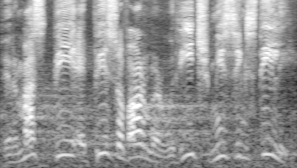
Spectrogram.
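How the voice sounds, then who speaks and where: A man's voice: high voice, sing-song, moderate pace, sharp tone, long reverb tail, slight background noise, exaggerated voice. An actor playing an eager male scholar deciphering ancient writing, talking about his discoveries with enthusiasm. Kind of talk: game cutscene acting.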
